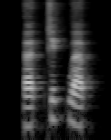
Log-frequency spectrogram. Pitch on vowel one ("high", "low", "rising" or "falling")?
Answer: rising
